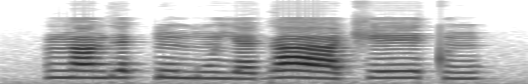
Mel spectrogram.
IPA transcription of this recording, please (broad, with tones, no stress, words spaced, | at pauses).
ŋã˦ɡɛ˦ k͡pũ˦bũ˧ jɛ˨ɡaː˦˨ t͡ʃeː˦tũ˧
